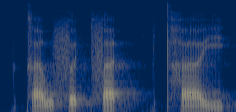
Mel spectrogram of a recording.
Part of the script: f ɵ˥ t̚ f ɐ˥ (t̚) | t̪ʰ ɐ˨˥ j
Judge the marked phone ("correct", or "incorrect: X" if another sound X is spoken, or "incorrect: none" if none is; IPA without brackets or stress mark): correct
